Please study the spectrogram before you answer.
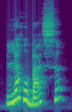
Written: arobas

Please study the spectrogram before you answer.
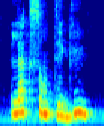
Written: aigu

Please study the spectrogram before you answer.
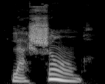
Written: chambre

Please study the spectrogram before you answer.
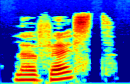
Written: veste

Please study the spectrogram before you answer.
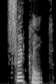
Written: cinquante

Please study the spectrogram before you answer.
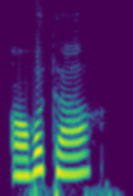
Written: en retard

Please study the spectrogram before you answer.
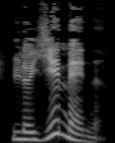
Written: Yemen

